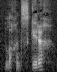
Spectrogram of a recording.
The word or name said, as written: Lochan Sgeireach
